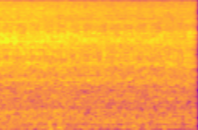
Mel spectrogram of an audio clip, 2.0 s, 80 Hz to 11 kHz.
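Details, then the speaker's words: Volvo 164E with D-Jetronic injection, after new injector wires and cleaned-up wiring: steady, even idle with a smooth hum, no knocks, misses or hunting. Runs better than ever, normal idle. "And now she runs better than ever."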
